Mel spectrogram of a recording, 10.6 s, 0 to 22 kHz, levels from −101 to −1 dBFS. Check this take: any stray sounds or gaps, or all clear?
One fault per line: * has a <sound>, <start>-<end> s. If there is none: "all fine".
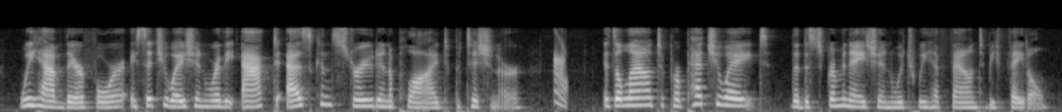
* has a chirp, 5.5-5.7 s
